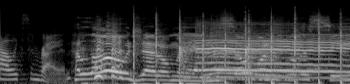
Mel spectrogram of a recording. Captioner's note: applause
